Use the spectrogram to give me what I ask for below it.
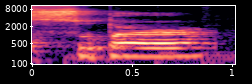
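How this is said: It is said with an American English accent. This is how it is said in the United States. "nos Estados Unidos seria super"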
